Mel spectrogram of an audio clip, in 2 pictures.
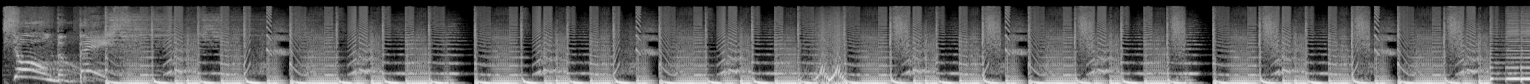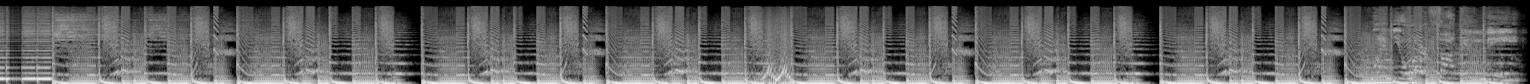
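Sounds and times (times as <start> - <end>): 
bass synth: 1.1 - 30.4.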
